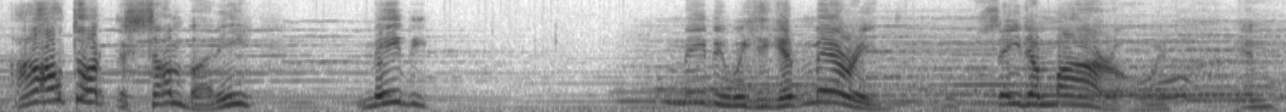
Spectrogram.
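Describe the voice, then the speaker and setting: An actor playing an awkward, lovestruck young American soldier in a 1950s radio drama, halting and stammering earnestly. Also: male voice, very high voice, sing-song, music in the background, full character voice. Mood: eager, hopeful. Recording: 1950s radio production from vinyl record.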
